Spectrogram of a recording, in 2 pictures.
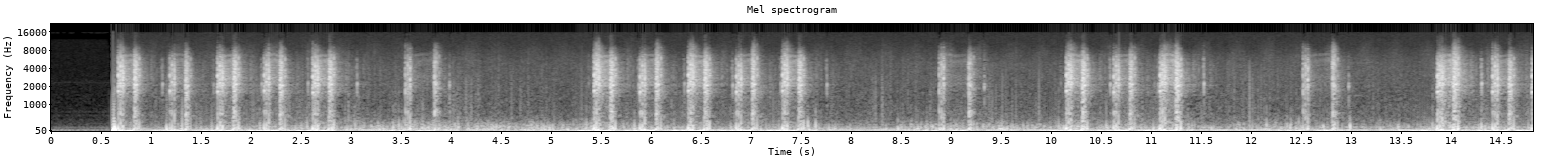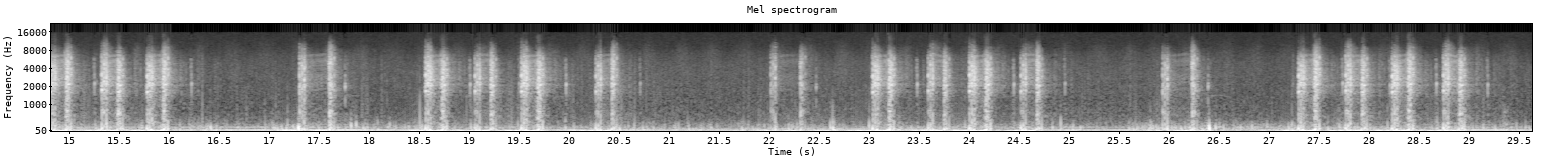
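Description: Bursts of sharp clicking strikes, four or five quick strikes at a time, repeating every second or two over a low steady hum. The clicks start about half a second in, after a moment of silence.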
